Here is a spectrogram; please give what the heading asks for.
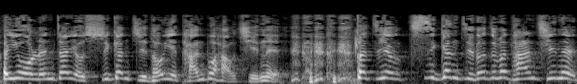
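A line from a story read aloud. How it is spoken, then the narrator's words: Mocking. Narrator (Chinese): 人家都嘲笑他的母亲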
